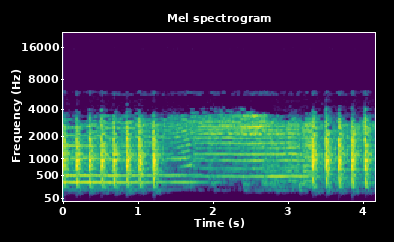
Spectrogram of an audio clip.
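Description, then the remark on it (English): Two quick bursts of knocking on a hotel room door on the 12th floor, about half a dozen raps each, separated by a stretch of muffled jazz from a radio behind the door that carries on faintly beneath the knocks; no one answers. “No one answers the door.”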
